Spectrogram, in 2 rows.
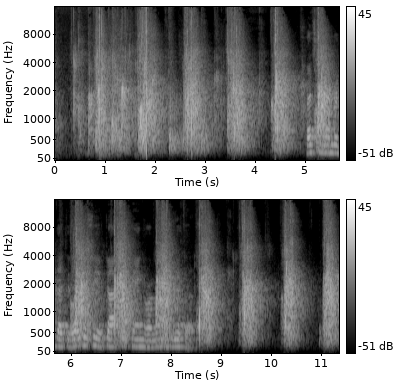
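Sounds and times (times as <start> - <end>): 
audience clapping hands: 0.0 - 11.3
speech: 5.0 - 8.6.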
